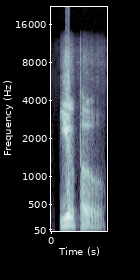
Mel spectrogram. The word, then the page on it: UPU: American English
